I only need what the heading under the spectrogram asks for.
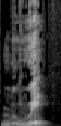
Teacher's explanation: si vous prenez le verbe il loue et que vous faites l'infinitif, louer, eh bien vous avez un W qui s'insère entre le OU et le E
